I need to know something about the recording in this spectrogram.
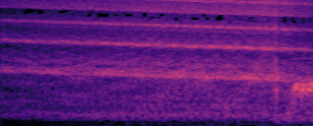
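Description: A synthesized whoosh swelling steadily louder, with several tones gliding slowly downward through it: an intro sweep effect at the head of a song.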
